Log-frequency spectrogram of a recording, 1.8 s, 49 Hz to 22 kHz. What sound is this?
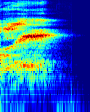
Sound effects > Experimental
Creature Monster Alien Vocal FX (part 2)-029
howl, gross, otherworldly, devil, demon, snarl, fx, Alien, Monster, weird, Sfx, mouth, Creature, growl, zombie, bite, dripping, grotesque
